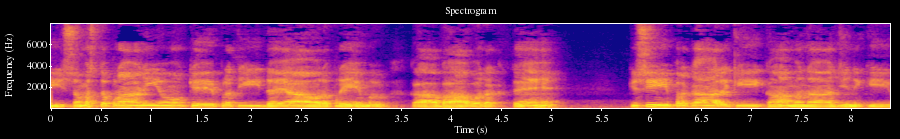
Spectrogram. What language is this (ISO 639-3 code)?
hin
